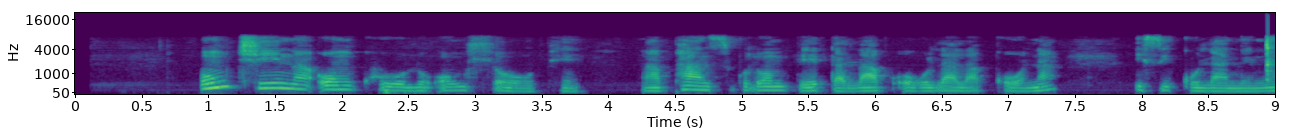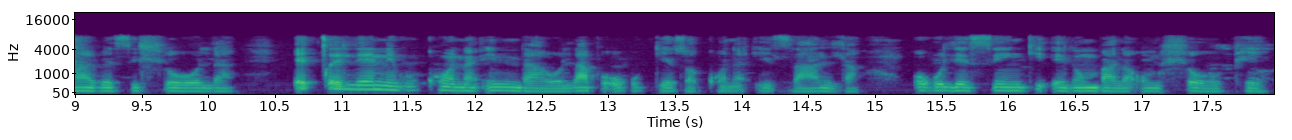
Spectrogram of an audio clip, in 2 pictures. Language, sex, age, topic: North Ndebele, male, 25-35, health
